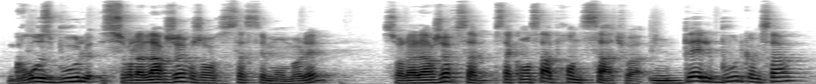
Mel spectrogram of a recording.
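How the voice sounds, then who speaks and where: Thirtysomething male storyteller, casual and slangy, medium pitch, conversational delivery. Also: fairly quick, faint music behind. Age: 30s. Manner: lively, slangy, peppered with "tu vois". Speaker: YouTuber telling a personal story.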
